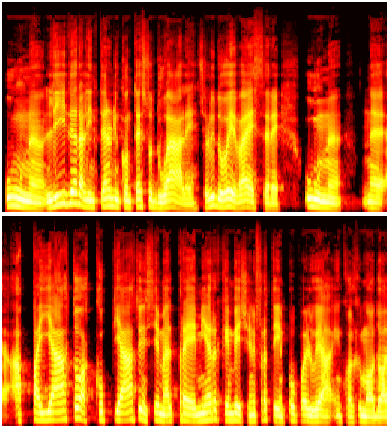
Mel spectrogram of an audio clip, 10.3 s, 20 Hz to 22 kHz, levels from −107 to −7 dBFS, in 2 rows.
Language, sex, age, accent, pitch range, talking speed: Italian, male, 30-49, native, 105-140 Hz, 165 wpm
